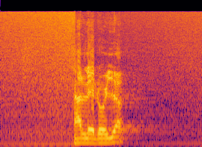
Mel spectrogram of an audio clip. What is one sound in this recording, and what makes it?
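A middle-aged man speaks briefly through a headset microphone and loudspeaker.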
